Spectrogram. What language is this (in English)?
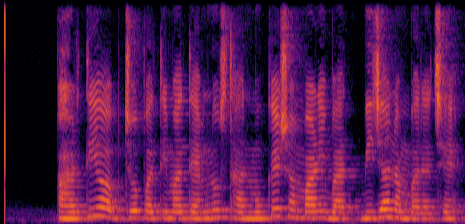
Gujarati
